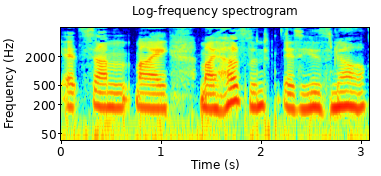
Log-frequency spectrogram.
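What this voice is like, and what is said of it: Briefly puts on a silly voice. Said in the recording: “I don't know why I did that voice, that was awful”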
